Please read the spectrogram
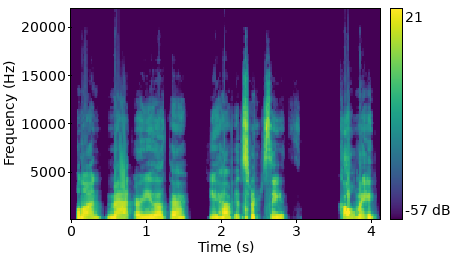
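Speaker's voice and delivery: ordinary talk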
